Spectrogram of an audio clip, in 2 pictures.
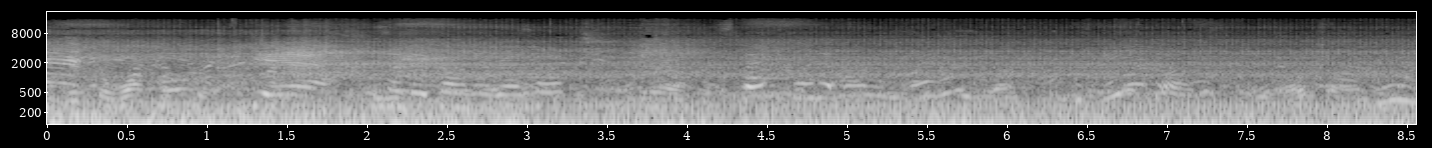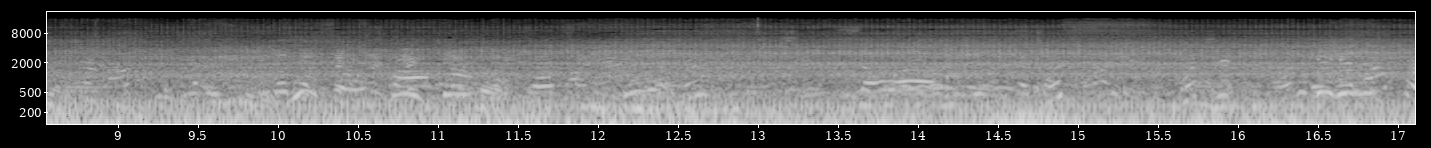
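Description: Spectators talking over one another, no single voice clear, over the steady low running of car engines on the field.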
